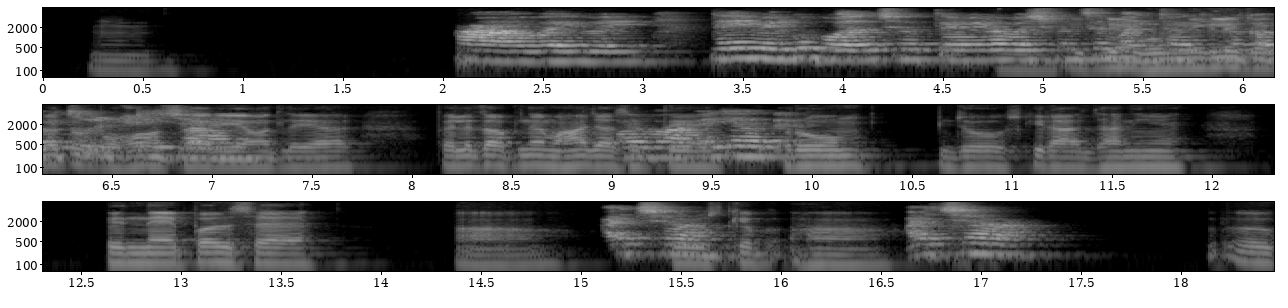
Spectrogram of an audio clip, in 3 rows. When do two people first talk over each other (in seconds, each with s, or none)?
4.8 s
